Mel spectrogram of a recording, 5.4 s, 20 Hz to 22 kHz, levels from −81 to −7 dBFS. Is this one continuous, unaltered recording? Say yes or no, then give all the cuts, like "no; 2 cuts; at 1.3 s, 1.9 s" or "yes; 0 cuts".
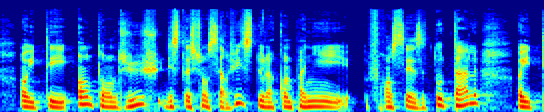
yes; 0 cuts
